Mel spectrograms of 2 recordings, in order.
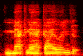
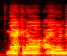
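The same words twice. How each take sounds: First: The name is said the non-Michigan way. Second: The name is said the Michigan way.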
